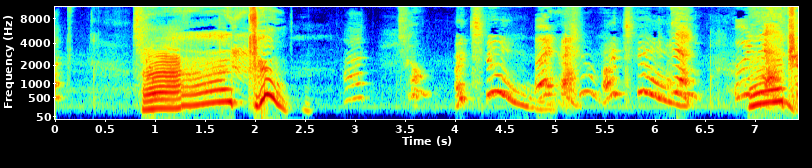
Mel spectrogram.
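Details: A young child's sharp sneeze-like burst among high, playful babbling and sing-song vocal sounds: a sneeze.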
